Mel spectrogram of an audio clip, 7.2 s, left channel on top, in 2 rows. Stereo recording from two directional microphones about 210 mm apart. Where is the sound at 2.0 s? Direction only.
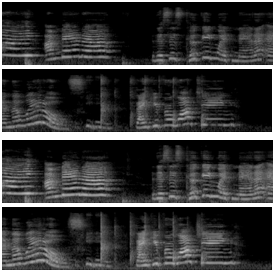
15° left (ahead or behind).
